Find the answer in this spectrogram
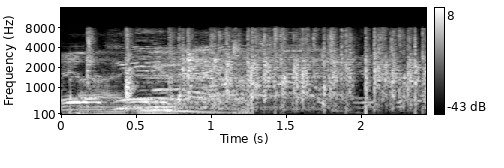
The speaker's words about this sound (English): Are they clapping? Thank you.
